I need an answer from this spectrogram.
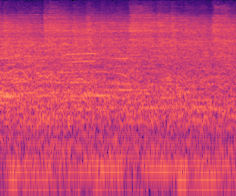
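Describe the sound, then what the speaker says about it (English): Crowd cheering at a high school basketball tournament in the Bloomfield High School gym, a loud, continuous roar of many voices with shouts and whoops, steady throughout. "Huge crowd on hand here."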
